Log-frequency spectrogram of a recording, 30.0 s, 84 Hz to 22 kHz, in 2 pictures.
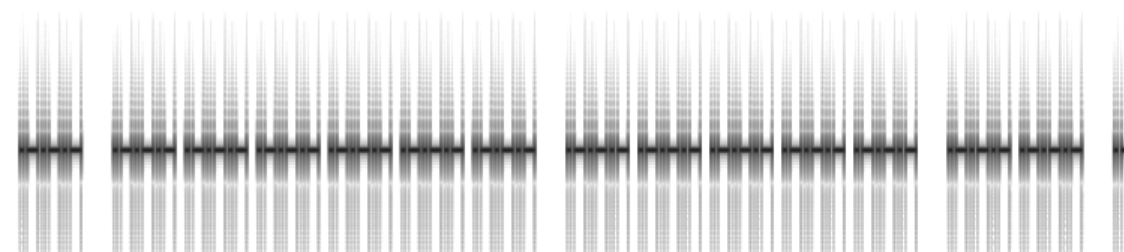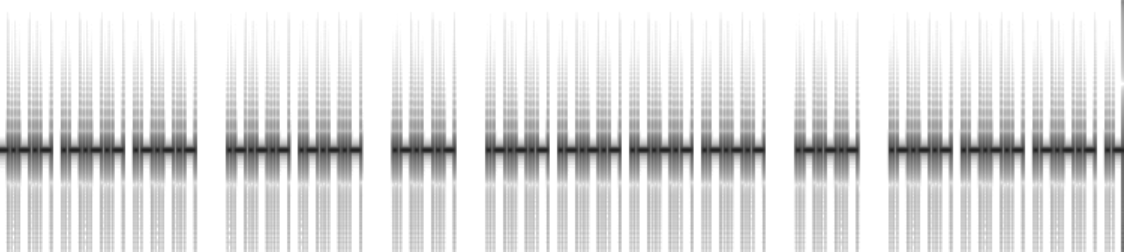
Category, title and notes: Sound effects > Electronic / Design
Practice hear symbol '.' use Koch method (practice each letter, symbol, letter separate than combine), 200 word random length, 25 word/minute, 800 Hz, 90% volume.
